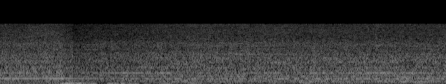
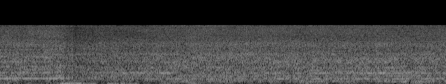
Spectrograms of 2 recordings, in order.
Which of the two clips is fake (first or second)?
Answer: second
